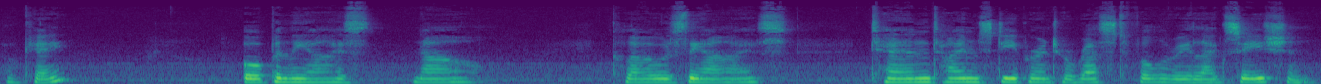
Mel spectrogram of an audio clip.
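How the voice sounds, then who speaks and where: A narrator leading a hypnotic guided meditation in a soothing, measured, gently instructing manner. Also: medium pitch, level tone, slight background noise.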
